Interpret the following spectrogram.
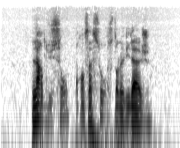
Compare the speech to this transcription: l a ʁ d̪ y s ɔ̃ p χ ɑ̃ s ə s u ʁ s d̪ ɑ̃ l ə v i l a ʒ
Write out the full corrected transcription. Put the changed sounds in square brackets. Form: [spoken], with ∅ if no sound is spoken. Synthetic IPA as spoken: l a ʁ d̪ y s ɔ̃ p χ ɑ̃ s [a] s u ʁ s d̪ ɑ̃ l ə v i l a ʒ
